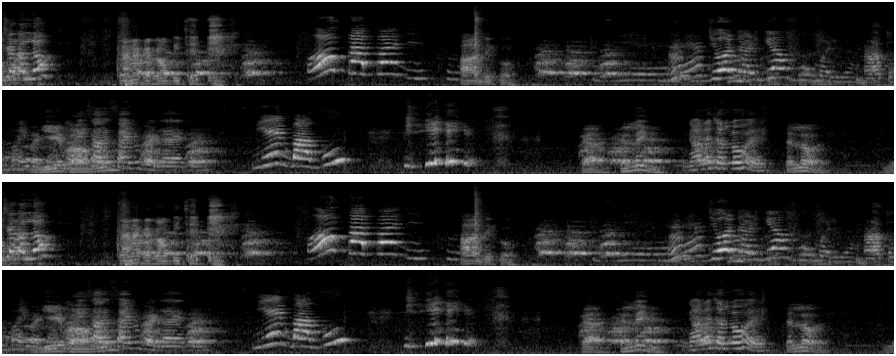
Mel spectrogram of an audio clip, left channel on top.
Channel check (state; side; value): normal; both; correlation 0.67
